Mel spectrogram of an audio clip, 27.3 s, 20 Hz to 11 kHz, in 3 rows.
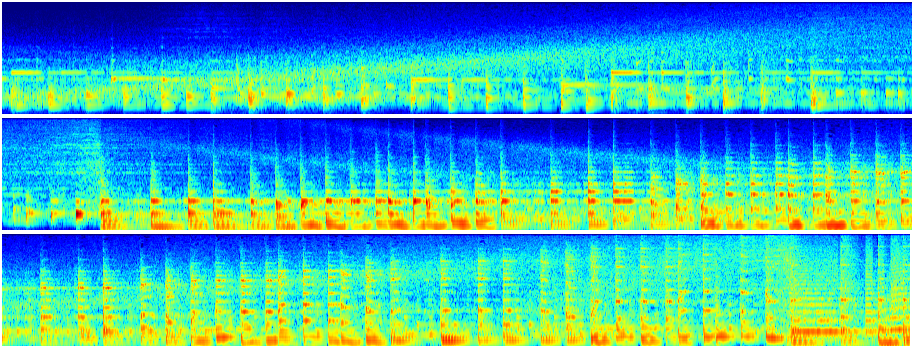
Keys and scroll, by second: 0.8 ctrl+z, 11.0 ctrl+z.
